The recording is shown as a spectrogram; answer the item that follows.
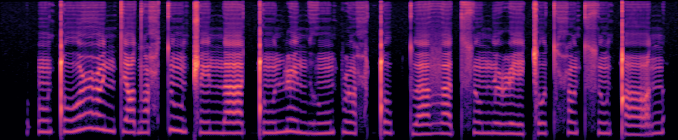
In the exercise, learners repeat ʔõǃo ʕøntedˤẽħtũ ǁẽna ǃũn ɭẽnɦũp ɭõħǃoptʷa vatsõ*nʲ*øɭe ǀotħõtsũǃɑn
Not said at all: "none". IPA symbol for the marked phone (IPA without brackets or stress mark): n̪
